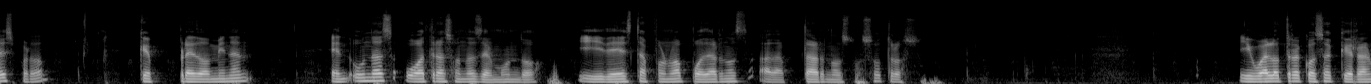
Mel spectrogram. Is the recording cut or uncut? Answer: cut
